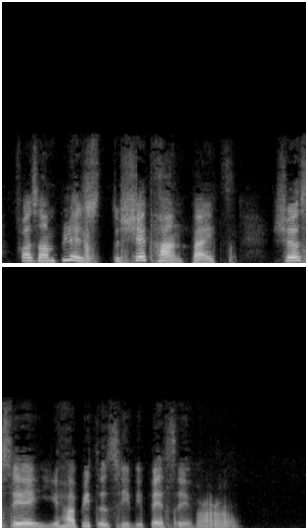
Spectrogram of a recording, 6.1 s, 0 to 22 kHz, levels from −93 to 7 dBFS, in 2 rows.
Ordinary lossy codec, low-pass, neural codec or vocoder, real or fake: AAC, 64 kbps; 10.8 kHz; codec, 24 kHz, 0.9 kbps, WavTokenizer, medium speech release version 2; fake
